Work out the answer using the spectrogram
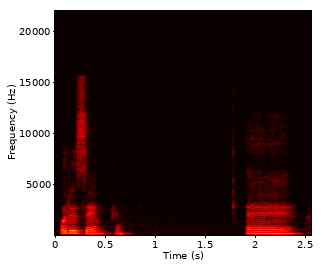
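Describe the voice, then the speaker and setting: Teacher, mellow voice, English examples. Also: female voice, medium pitch, steady tone. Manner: explains in Portuguese, reads English examples slowly and clearly; keeps checking in with "né?" and "tá?". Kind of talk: online class lesson.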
